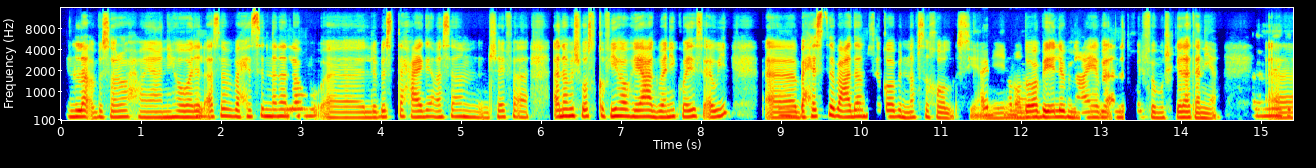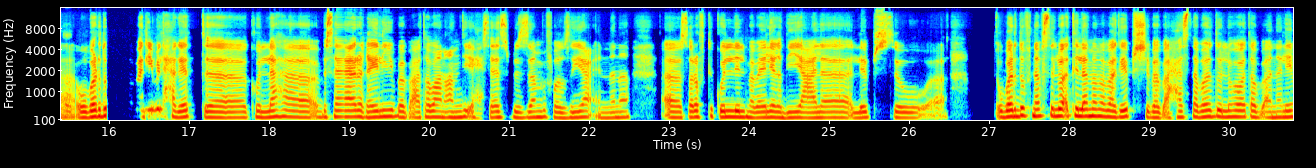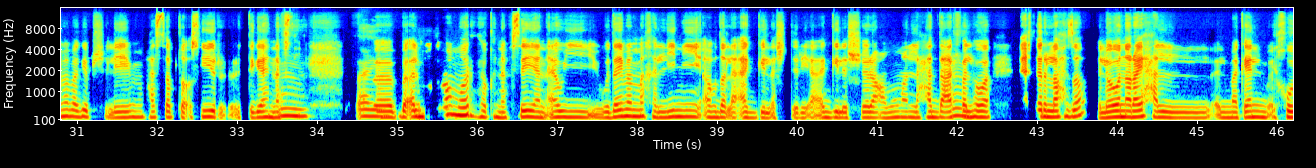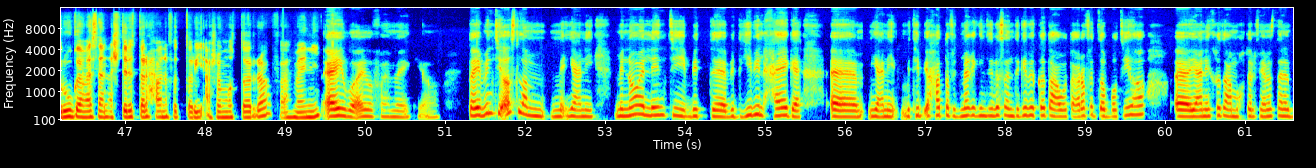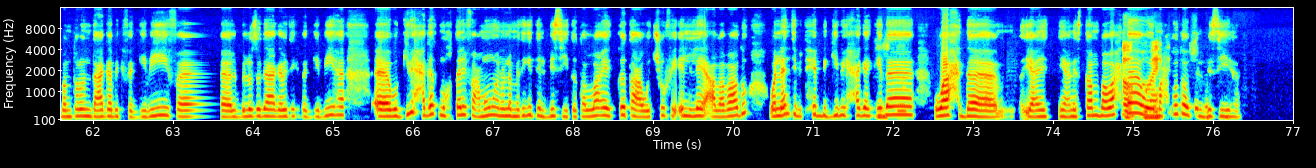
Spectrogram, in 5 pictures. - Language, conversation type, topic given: Arabic, advice, إزاي ألاقي لبس يناسب ذوقي وميزانيتي بسهولة ومن غير ما أتوه؟
- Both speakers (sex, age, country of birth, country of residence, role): female, 20-24, Egypt, Egypt, advisor; female, 20-24, Egypt, Egypt, user
- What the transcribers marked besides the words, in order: distorted speech; mechanical hum; unintelligible speech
